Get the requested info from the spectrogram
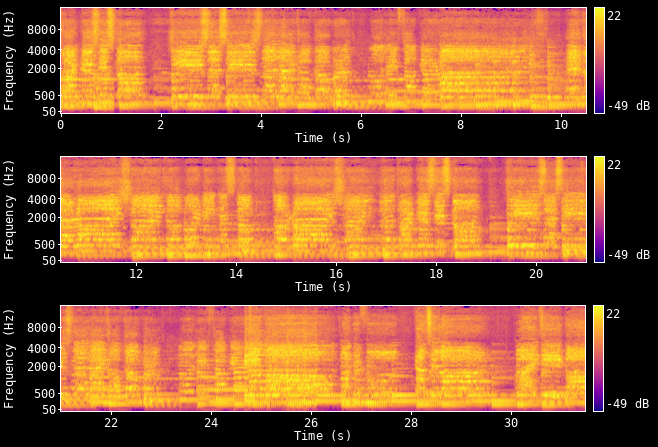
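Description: A mixed choir of female and male voices singing a hymn in parts, with sustained chords.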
